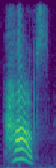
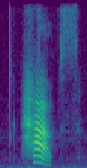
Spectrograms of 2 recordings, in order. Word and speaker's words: halves: you call them have halves is the plural word of 1/2 and the L is silent but when you want to make it the plural you turn the F into a V halves so when you cut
